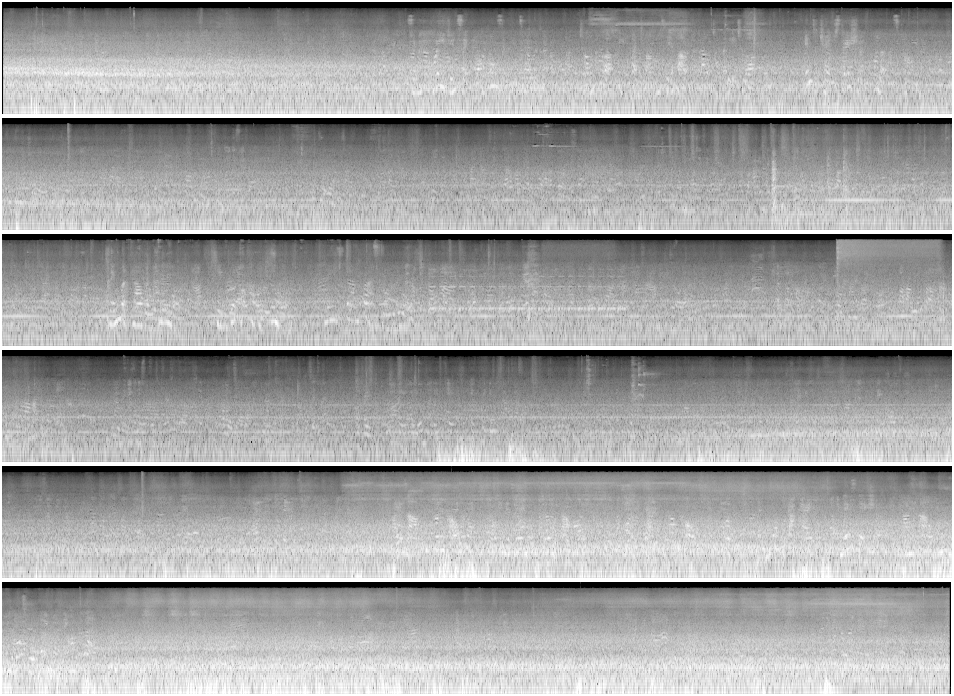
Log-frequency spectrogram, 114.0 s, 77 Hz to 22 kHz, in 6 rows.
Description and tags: de-noising equipments on C176 FAILS when riding Tseung Kwan O Line
A176, C176, metro-cammell, MTR, TKL, tseung-kwan-o-line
